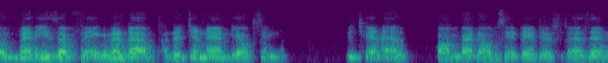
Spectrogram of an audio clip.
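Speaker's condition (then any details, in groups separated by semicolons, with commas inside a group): Motor neurone disease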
